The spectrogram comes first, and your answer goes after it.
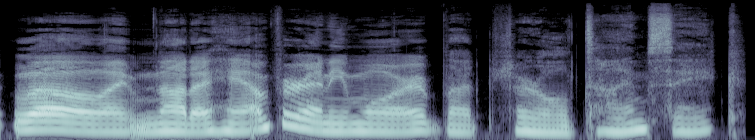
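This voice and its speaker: An actress voicing a needy, volatile, lovesick living laundry hamper in a video game, melodramatic and possessive in manner. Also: female voice, lowish voice, steady tone, measured pace, no echo, clean studio sound. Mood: empty, wistful. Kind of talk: video game character acting.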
